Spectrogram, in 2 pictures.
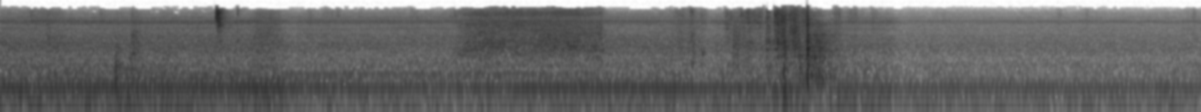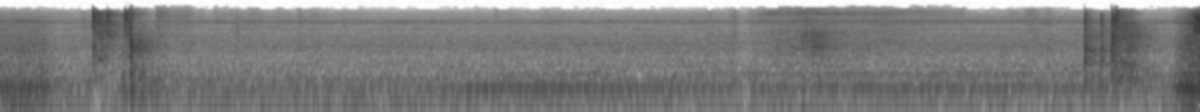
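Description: A steady mechanical hum of shop equipment that drops in level about halfway through, with a couple of sharp knocks and a brief scrape from work at the marking table as a foam board core is marked out.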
